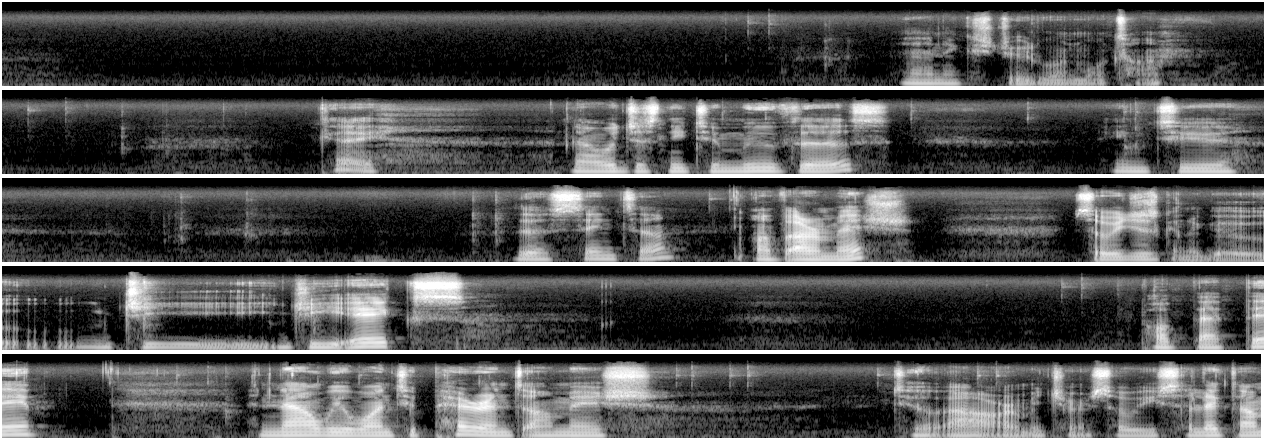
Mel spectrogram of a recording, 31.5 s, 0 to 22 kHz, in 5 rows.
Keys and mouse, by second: 3.6 click, 4.7 e, 6.3 click, 7.7-9.0 middle drag, 9.7 shift+middle click, 10.7-11.7 middle drag, 11.7 click, 12.2 s, 13.3 Escape, 14.8 a, 19.4 g, 20.2 x, 24.0 click, 24.5-25.6 middle drag, 25.9 shift+middle click, 26.3 middle click, 27.0 shift+middle click, 28.4-28.8 drag, 29.5-29.9 drag.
